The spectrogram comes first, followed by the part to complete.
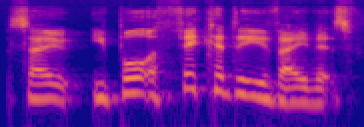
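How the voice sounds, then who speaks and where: A man's voice: a little high, animated, a little fast. A man, co-hosting a podcast in a studio, chatting and teasing in a playful way. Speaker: podcast co-host. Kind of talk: casual chat.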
